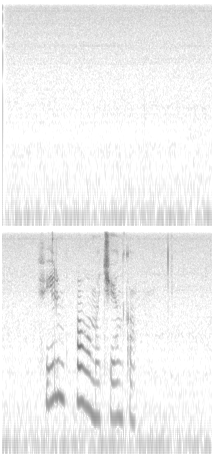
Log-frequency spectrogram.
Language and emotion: Russian, sad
